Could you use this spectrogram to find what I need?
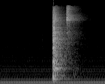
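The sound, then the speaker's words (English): A BB gun fires in a basement, aimed at a water bottle, with a sharp, snappy pop, followed a split second later by a smaller crack as the pellet strikes a table instead. The bright burst stands alone over a faint steady hum. “I just don't want to put a bunch of BBs around the basement.”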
